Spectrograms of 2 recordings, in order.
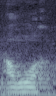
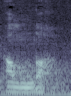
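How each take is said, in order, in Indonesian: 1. Bunyi L-nya pendek, tidak didobel. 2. Bunyi L-nya ditahan panjang, didobel. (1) "Jadi bukan Allah" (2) "Jadi L-nya di double"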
